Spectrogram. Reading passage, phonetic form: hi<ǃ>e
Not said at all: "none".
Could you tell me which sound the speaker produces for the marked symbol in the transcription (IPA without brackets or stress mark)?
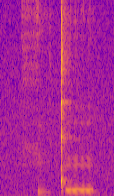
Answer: ǃ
